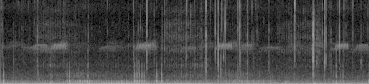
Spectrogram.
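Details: Purring from sleeping cute kitties by a crackling fire, spring garden setting; a continuous deep rumble carries throughout while fire snaps crackle above and thin high tones come and go every second or so.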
